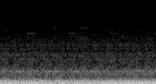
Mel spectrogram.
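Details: Mercedes-Benz R107 380SL V8 idling, engine not very warm, after new distributor cap and rotor arm fitted for cutting out when changing gears at idle: smooth steady low rumble, no misfire, stumble or cut-out; normal idle.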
